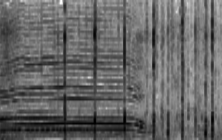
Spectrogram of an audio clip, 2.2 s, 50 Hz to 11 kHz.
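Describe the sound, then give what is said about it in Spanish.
Scattered, uneven hand claps at a parade for the passing contingent of the municipal workers' union Sindicato 20 de Noviembre, sharp individual pops over a steady held musical tone that fades out partway through, leaving the loose clapping to continue on its own. “Un fuerte aplauso al sindicato 20 de noviembre por el bienestar y la protección del trabajador municipal”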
